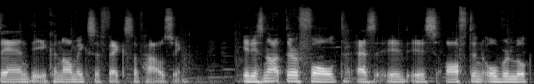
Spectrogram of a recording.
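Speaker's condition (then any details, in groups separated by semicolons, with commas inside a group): No condition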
